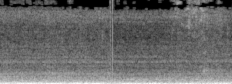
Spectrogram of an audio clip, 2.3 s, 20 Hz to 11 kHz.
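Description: Road and tyre noise inside the cabin of a VinFast VF3 electric mini car driving along an expressway: a steady low rumble with no engine note.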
